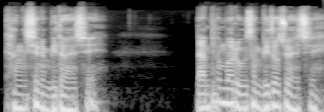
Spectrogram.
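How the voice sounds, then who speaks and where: A man's voice: medium pitch, fast, no room sound, clean studio sound, natural voice. A man playing an evasive middle-aged husband who pleads and placates his angry wife. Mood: placating.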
